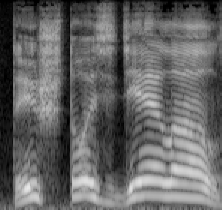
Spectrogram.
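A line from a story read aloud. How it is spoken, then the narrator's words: Yelling pastor. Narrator (Russian): заорал на него пастор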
